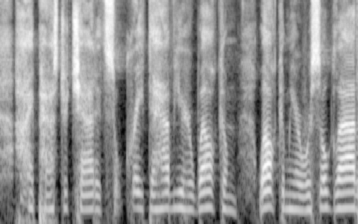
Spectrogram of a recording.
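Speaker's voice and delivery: very quiet, mild, soft and gentle voice. Speaker retells a pastor welcoming him to a prayer meeting, imitating a soft, gentle voice. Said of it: "he had such a soft and gentle voice".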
